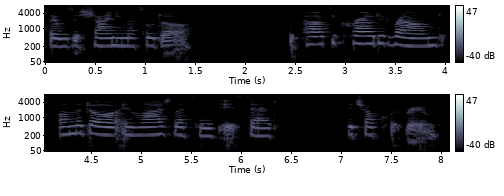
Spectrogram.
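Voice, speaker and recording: A woman's voice: mid-range voice, steady tone, a little slow, fairly bright tone, slight background noise. A woman reading a children's novel aloud as scripted narration. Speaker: storybook reader, teaching assistant.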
